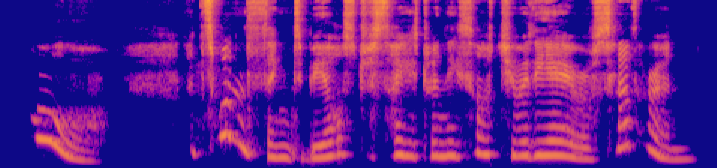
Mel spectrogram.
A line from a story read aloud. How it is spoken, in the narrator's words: Luna said happily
